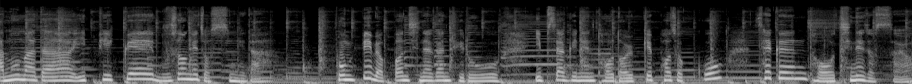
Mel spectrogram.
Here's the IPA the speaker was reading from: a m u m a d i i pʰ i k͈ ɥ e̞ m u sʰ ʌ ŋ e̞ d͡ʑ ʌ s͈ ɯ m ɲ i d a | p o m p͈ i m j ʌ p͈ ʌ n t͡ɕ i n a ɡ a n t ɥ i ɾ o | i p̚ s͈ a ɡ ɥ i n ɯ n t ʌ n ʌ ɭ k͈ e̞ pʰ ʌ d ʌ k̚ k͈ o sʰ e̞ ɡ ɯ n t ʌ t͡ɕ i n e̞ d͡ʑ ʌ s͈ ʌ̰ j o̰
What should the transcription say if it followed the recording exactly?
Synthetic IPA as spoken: a m u m a d a i pʰ i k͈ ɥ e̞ m u sʰ ʌ ŋ e̞ d͡ʑ ʌ s͈ ɯ m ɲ i d a | p o m p͈ i m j ʌ p͈ ʌ n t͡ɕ i n a ɡ a n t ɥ i ɾ o | i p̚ s͈ a ɡ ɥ i n ɯ n t ʌ n ʌ ɭ k͈ e̞ pʰ ʌ d͡ʑ ʌ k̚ k͈ o sʰ e̞ ɡ ɯ n t ʌ t͡ɕ i n e̞ d͡ʑ ʌ s͈ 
